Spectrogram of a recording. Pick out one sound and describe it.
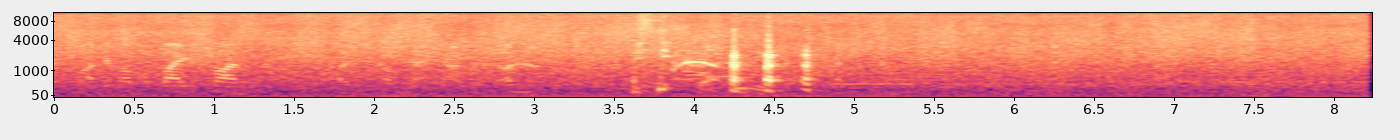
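A fire hose sprays water in a steady hiss.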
